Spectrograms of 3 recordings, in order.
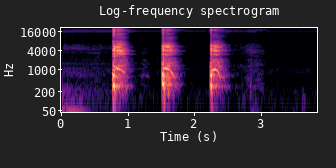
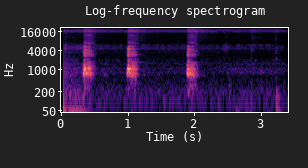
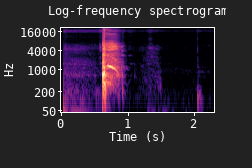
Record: {
  "three_cough_length": "3.8 s",
  "three_cough_amplitude": 32768,
  "three_cough_signal_mean_std_ratio": 0.27,
  "exhalation_length": "3.4 s",
  "exhalation_amplitude": 9028,
  "exhalation_signal_mean_std_ratio": 0.31,
  "cough_length": "2.3 s",
  "cough_amplitude": 32768,
  "cough_signal_mean_std_ratio": 0.24,
  "survey_phase": "beta (2021-08-13 to 2022-03-07)",
  "age": "45-64",
  "gender": "Female",
  "wearing_mask": "No",
  "symptom_none": true,
  "smoker_status": "Never smoked",
  "respiratory_condition_asthma": false,
  "respiratory_condition_other": false,
  "recruitment_source": "REACT",
  "submission_delay": "6 days",
  "covid_test_result": "Negative",
  "covid_test_method": "RT-qPCR"
}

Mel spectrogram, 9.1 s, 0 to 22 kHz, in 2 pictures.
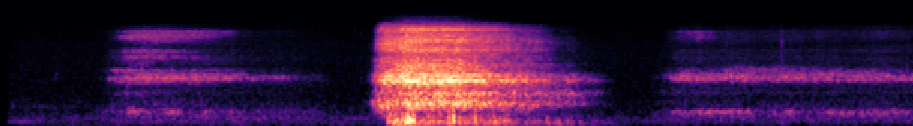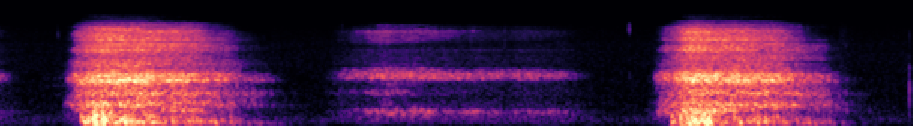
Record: {
  "exhalation_length": "9.1 s",
  "exhalation_amplitude": 8877,
  "exhalation_signal_mean_std_ratio": 0.44,
  "survey_phase": "beta (2021-08-13 to 2022-03-07)",
  "age": "18-44",
  "gender": "Female",
  "wearing_mask": "No",
  "symptom_headache": true,
  "smoker_status": "Never smoked",
  "respiratory_condition_asthma": false,
  "respiratory_condition_other": false,
  "recruitment_source": "Test and Trace",
  "submission_delay": "1 day",
  "covid_test_result": "Positive",
  "covid_test_method": "RT-qPCR",
  "covid_ct_value": 29.6,
  "covid_ct_gene": "N gene",
  "covid_ct_mean": 30.5,
  "covid_viral_load": "100 copies/ml",
  "covid_viral_load_category": "Minimal viral load (< 10K copies/ml)"
}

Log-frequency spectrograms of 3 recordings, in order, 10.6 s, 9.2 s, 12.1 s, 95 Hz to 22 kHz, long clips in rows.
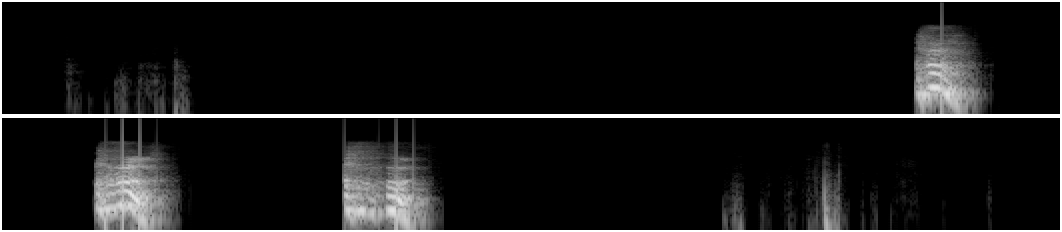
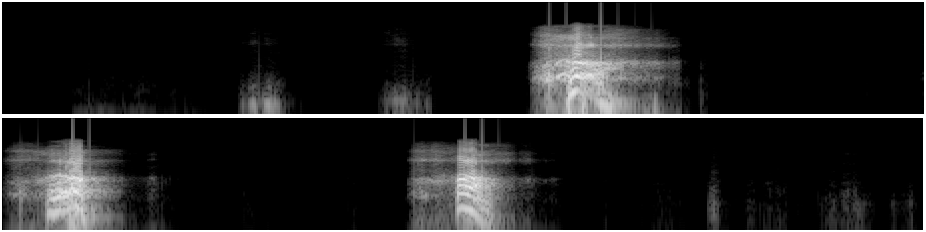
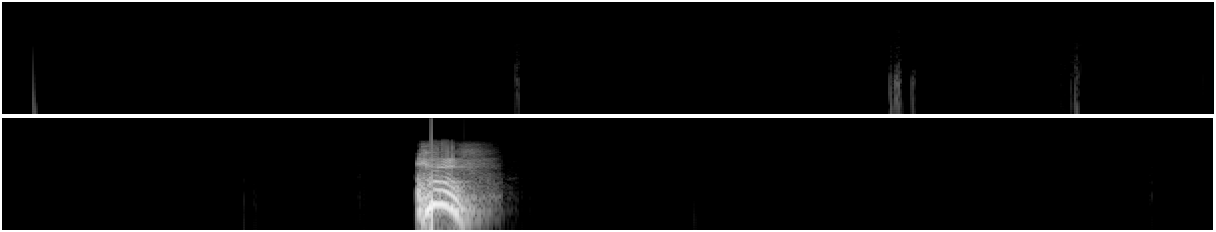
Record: {
  "three_cough_length": "10.6 s",
  "three_cough_amplitude": 31039,
  "three_cough_signal_mean_std_ratio": 0.21,
  "exhalation_length": "9.2 s",
  "exhalation_amplitude": 28710,
  "exhalation_signal_mean_std_ratio": 0.23,
  "cough_length": "12.1 s",
  "cough_amplitude": 27387,
  "cough_signal_mean_std_ratio": 0.12,
  "survey_phase": "beta (2021-08-13 to 2022-03-07)",
  "age": "45-64",
  "gender": "Male",
  "wearing_mask": "No",
  "symptom_none": true,
  "smoker_status": "Ex-smoker",
  "respiratory_condition_asthma": false,
  "respiratory_condition_other": false,
  "recruitment_source": "REACT",
  "submission_delay": "2 days",
  "covid_test_result": "Negative",
  "covid_test_method": "RT-qPCR"
}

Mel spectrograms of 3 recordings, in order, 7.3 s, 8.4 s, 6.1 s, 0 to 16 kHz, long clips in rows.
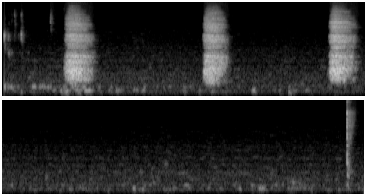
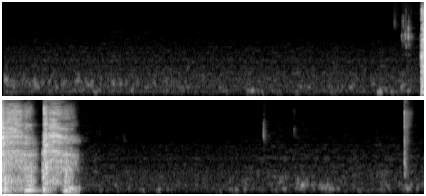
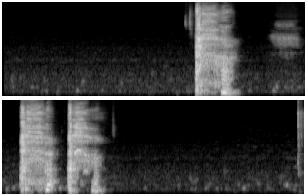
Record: {
  "exhalation_length": "7.3 s",
  "exhalation_amplitude": 11582,
  "exhalation_signal_mean_std_ratio": 0.25,
  "cough_length": "8.4 s",
  "cough_amplitude": 32768,
  "cough_signal_mean_std_ratio": 0.22,
  "three_cough_length": "6.1 s",
  "three_cough_amplitude": 32768,
  "three_cough_signal_mean_std_ratio": 0.3,
  "survey_phase": "beta (2021-08-13 to 2022-03-07)",
  "age": "65+",
  "gender": "Female",
  "wearing_mask": "No",
  "symptom_none": true,
  "smoker_status": "Never smoked",
  "respiratory_condition_asthma": false,
  "respiratory_condition_other": false,
  "recruitment_source": "REACT",
  "submission_delay": "1 day",
  "covid_test_result": "Negative",
  "covid_test_method": "RT-qPCR",
  "influenza_a_test_result": "Negative",
  "influenza_b_test_result": "Negative"
}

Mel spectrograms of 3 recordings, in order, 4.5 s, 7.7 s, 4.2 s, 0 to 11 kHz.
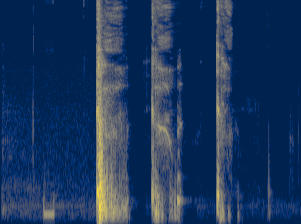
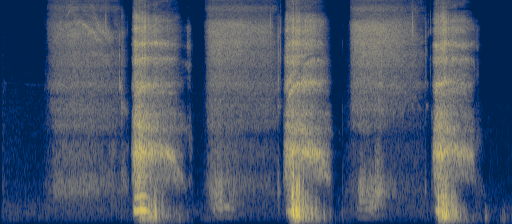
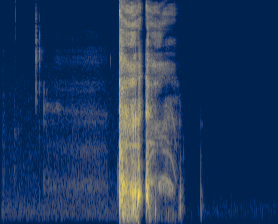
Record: {
  "three_cough_length": "4.5 s",
  "three_cough_amplitude": 32768,
  "three_cough_signal_mean_std_ratio": 0.2,
  "exhalation_length": "7.7 s",
  "exhalation_amplitude": 30793,
  "exhalation_signal_mean_std_ratio": 0.48,
  "cough_length": "4.2 s",
  "cough_amplitude": 32768,
  "cough_signal_mean_std_ratio": 0.23,
  "survey_phase": "beta (2021-08-13 to 2022-03-07)",
  "age": "18-44",
  "gender": "Female",
  "wearing_mask": "No",
  "symptom_fatigue": true,
  "symptom_headache": true,
  "symptom_onset": "8 days",
  "smoker_status": "Never smoked",
  "respiratory_condition_asthma": false,
  "respiratory_condition_other": false,
  "recruitment_source": "REACT",
  "submission_delay": "1 day",
  "covid_test_result": "Negative",
  "covid_test_method": "RT-qPCR",
  "influenza_a_test_result": "Negative",
  "influenza_b_test_result": "Negative"
}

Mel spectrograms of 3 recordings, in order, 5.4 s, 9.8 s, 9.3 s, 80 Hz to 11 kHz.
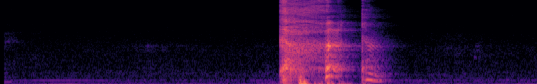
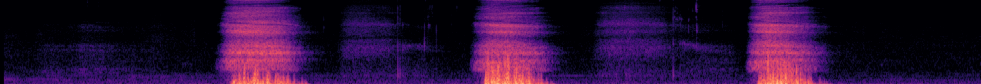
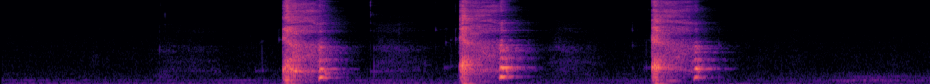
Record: {
  "cough_length": "5.4 s",
  "cough_amplitude": 4948,
  "cough_signal_mean_std_ratio": 0.3,
  "exhalation_length": "9.8 s",
  "exhalation_amplitude": 11943,
  "exhalation_signal_mean_std_ratio": 0.32,
  "three_cough_length": "9.3 s",
  "three_cough_amplitude": 7557,
  "three_cough_signal_mean_std_ratio": 0.29,
  "survey_phase": "beta (2021-08-13 to 2022-03-07)",
  "age": "45-64",
  "gender": "Female",
  "wearing_mask": "No",
  "symptom_runny_or_blocked_nose": true,
  "symptom_diarrhoea": true,
  "symptom_fatigue": true,
  "symptom_change_to_sense_of_smell_or_taste": true,
  "symptom_loss_of_taste": true,
  "smoker_status": "Never smoked",
  "respiratory_condition_asthma": false,
  "respiratory_condition_other": false,
  "recruitment_source": "Test and Trace",
  "submission_delay": "5 days",
  "covid_test_result": "Positive",
  "covid_test_method": "RT-qPCR"
}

